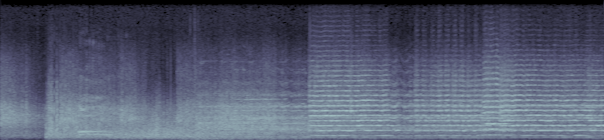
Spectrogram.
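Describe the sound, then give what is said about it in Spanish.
Cannon fire in a naval battle between sailing ships: a sudden loud blast opens into a continuous heavy, roaring rumble. Midway, a steady droning tone joins the rumble and runs to the end. “En alta mar ocurrió un encuentro con los barcos españoles. ¡Fuego! ¡Fuego!”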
